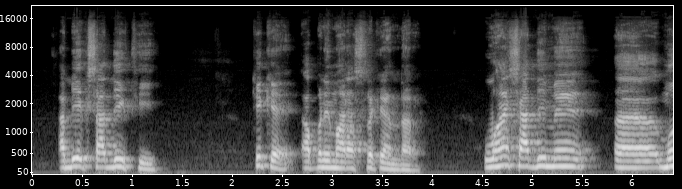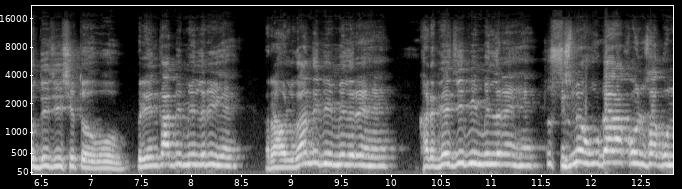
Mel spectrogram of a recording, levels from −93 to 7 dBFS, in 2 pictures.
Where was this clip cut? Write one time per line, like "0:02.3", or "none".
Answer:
none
